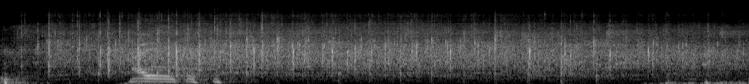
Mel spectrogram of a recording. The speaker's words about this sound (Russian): И давайте поприветствуем аплодисментами.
